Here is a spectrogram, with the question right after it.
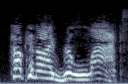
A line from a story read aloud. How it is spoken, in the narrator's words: I screamed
